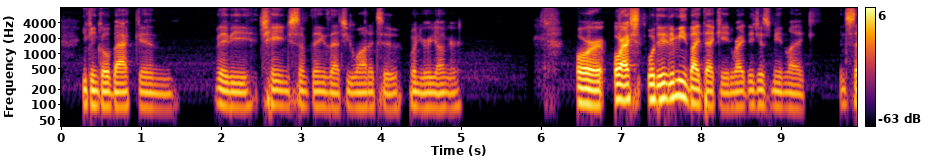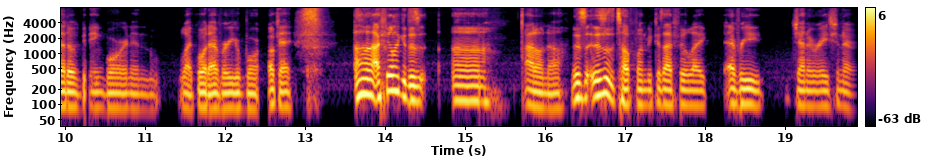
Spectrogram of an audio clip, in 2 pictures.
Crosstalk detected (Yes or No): No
